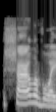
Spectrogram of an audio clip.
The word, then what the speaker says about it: Charlevoix: that I'm not going to even try to pronounce cuz I'll butcher it. Okay, that's Charlevoix, Michigan.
